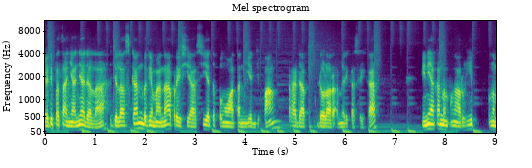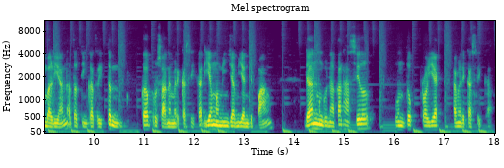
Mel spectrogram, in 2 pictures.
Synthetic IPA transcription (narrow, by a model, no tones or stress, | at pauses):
d͡ʒadipərt̪aɲaːnɲaːdalahd͡ʒəlaskanbaɡajmanaːpɾesiasiat̪awpəŋowat̪anjɛnd͡ʒəpaŋt̪ərhadap̚dolara̰meɾikasəɾikat̪̚ | iniakanməmpəŋaɾuɦipəŋəmbaliana̰t̪awt̪iŋkat̪ɾit̪ənkəpəɾusaanameɾikasəɾḭka̰t̪̚jaŋməmiɲd͡ʒamjand͡ʒəpa̰ŋ | danməŋɡunakanɦasɪl | unt̪ʊk̚pɾojɛk̚ameɾikasəɾika̰t̪̚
